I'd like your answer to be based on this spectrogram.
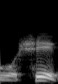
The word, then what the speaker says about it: Gaucher: Ustedes recordarán que hablábamos en su momento de la enfermedad de Gaucher o Goyer, como se pronuncia, el Niemann-Pick, el tay esas vías metabólicas.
